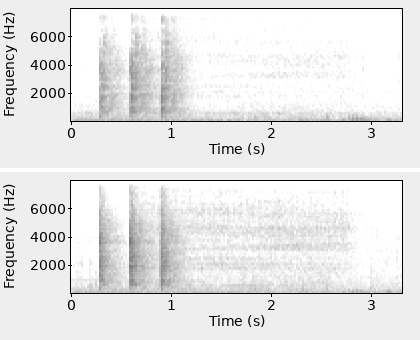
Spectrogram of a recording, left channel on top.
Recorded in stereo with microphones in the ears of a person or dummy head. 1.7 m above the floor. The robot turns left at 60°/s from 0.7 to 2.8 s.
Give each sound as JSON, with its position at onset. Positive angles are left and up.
{"t": 0.3, "sound": "hammering", "side_deg": -45, "distance_m": 1.5}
